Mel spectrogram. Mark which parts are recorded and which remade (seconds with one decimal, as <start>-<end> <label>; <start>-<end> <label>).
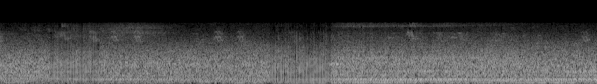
0.0-0.5 recorded; 0.5-1.0 remade; 1.0-2.7 recorded; 2.7-3.3 remade; 3.3-6.0 recorded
